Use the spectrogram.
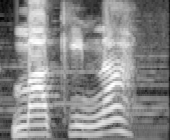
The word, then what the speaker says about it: maquiná: Maquiná es la primera persona del imperativo, el verbo maquinar. Maquiná bien lo que vas a decir.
